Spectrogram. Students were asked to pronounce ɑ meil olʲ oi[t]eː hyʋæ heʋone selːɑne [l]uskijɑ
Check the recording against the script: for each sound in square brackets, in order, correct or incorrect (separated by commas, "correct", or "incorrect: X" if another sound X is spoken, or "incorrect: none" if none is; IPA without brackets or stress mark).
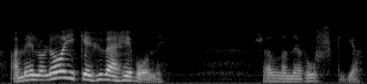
incorrect: k, incorrect: r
